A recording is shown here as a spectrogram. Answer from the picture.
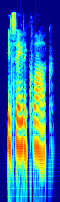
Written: eight oclock

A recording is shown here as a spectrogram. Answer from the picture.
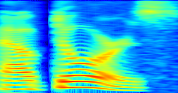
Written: outdoors

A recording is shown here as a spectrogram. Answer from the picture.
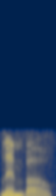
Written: limbo

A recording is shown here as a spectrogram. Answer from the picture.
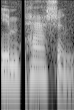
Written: impassion

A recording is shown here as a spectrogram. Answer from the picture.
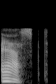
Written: asked

